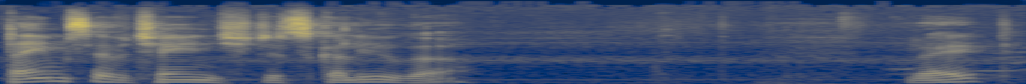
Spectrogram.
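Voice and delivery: usual speaking voice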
